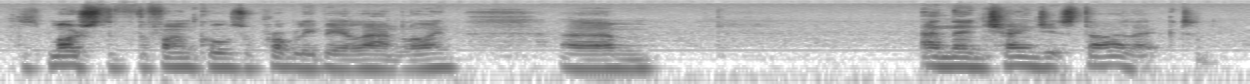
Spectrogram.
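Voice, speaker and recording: A man speaks at a moderate pace with a medium pitch. His intonation is monotone and flat, broken by long, frequent pauses. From southern England. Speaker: developer. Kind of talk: casual chat.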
